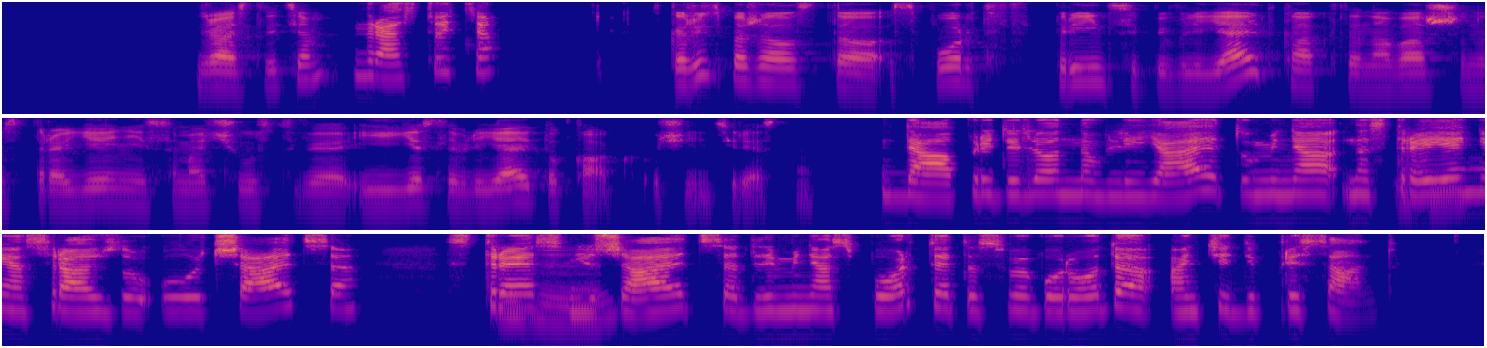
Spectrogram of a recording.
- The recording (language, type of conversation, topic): Russian, unstructured, Как спорт влияет на наше настроение и общее самочувствие?
- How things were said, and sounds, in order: tapping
